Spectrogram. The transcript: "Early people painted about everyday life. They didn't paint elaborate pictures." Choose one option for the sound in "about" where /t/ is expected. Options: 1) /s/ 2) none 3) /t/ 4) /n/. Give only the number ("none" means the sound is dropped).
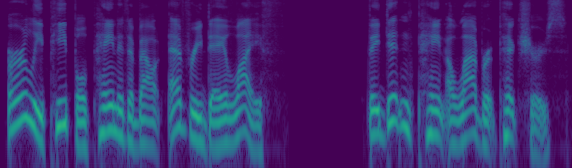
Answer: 3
